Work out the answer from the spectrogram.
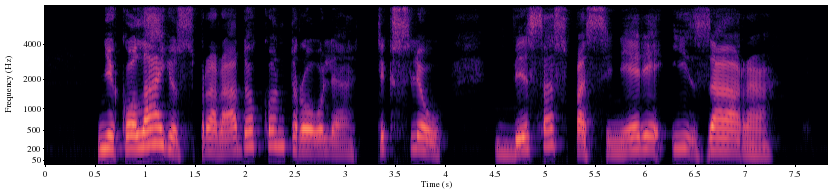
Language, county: Lithuanian, Utena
